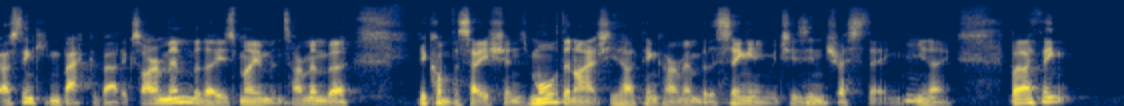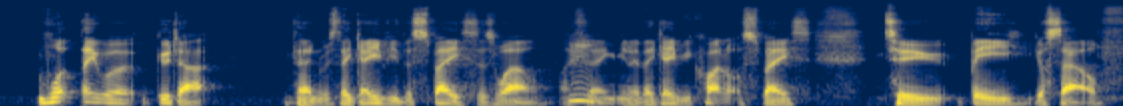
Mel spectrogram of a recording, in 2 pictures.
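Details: Adult man speaking; normal fluent speech.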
